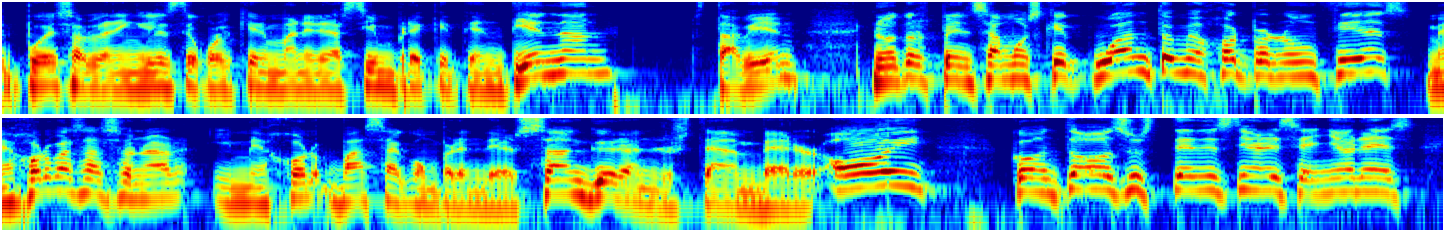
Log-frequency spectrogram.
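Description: An energetic man teaches pronunciation on a podcast, repeating each example word slowly and deliberately. His voice sits a little higher than most men's. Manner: energetic, drills words by slow repetition.

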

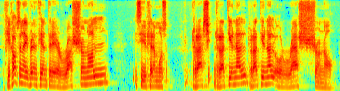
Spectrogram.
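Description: A man with a Spain Spanish accent teaches English online in a lively way, pausing to repeat each word slowly and clearly. His voice sits at an ordinary middle pitch for a man. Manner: lively, repeats words slowly to drill pronunciation. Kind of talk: online language lesson.

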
